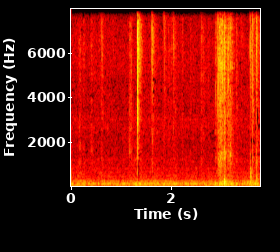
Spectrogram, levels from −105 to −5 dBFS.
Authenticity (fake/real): real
